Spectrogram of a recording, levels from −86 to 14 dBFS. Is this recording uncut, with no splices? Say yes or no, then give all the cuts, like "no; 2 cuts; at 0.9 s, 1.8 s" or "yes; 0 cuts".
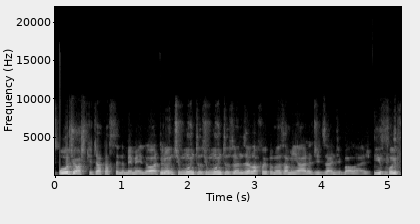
no; 2 cuts; at 2.2 s, 3.2 s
